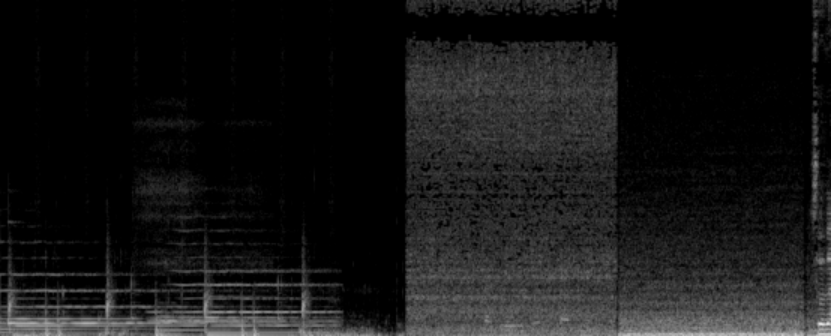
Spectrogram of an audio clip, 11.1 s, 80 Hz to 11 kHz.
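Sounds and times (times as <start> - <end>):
car cabin road rumble: 4.7 - 11.0
faint hiss: 5.4 - 8.2.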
